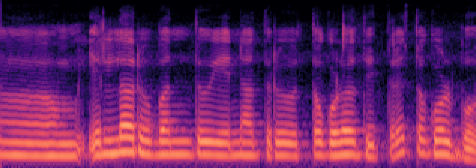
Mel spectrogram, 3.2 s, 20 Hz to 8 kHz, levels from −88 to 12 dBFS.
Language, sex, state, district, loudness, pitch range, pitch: Kannada, female, Karnataka, Dakshina Kannada, -15 LUFS, 175-190 Hz, 180 Hz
